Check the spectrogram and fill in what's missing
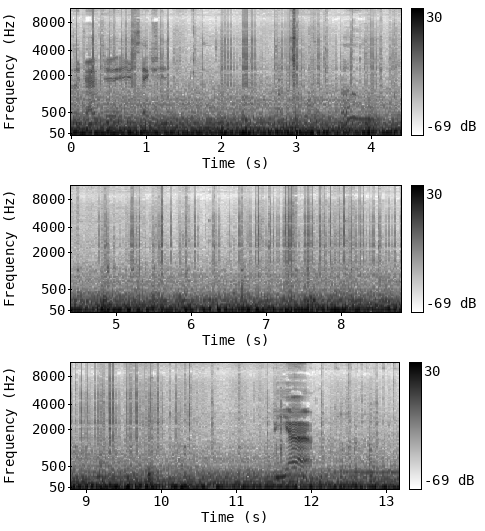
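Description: Car interior while driving through an intersection, with steady road and engine rumble throughout, a mail truck nearby, and a person talking briefly over the noise.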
